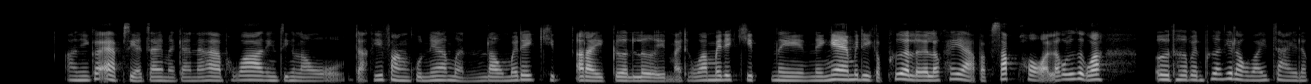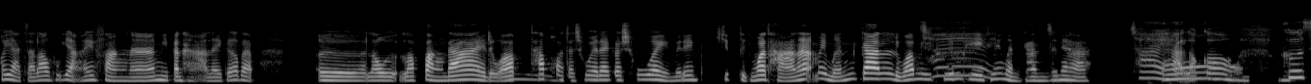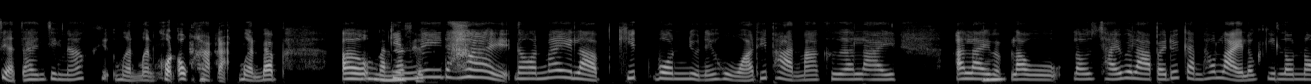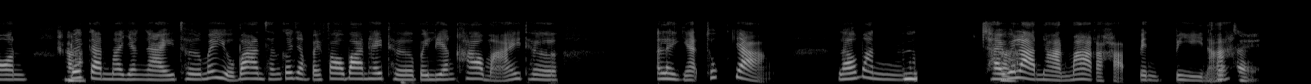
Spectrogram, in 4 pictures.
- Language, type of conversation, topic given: Thai, podcast, เมื่อความไว้ใจหายไป ควรเริ่มฟื้นฟูจากตรงไหนก่อน?
- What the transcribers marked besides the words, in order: laughing while speaking: "ได้"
